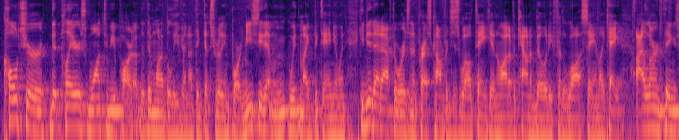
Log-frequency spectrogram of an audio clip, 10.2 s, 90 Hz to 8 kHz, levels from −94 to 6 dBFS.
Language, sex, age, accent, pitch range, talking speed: English, male, 20-39, American, 105-135 Hz, 300 wpm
